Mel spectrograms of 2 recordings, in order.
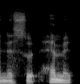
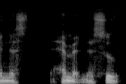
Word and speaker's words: Hemet Nisut: You don't say Nisut Hemet, you say Hemet Nisut.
